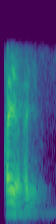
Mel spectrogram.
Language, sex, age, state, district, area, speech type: Manipuri, male, 60+, Manipur, Churachandpur, urban, conversation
